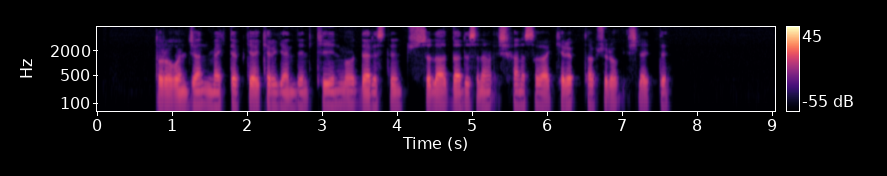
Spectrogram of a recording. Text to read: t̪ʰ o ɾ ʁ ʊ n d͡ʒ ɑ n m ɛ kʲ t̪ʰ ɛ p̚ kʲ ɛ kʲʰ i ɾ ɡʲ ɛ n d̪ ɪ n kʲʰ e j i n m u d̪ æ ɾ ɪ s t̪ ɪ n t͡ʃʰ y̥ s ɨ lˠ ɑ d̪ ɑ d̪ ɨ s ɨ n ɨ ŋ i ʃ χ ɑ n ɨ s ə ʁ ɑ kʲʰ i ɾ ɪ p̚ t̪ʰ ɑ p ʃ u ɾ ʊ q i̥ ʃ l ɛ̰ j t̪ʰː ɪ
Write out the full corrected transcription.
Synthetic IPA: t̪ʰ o ɾ ʁ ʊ n d͡ʒ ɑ n m ɛ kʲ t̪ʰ ɛ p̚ kʲ ɛ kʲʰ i ɾ ɡʲ ɛ n d̪ ɪ n kʲʰ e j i n m u d̪ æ ɾ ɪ s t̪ ɪ n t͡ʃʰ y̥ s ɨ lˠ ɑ d̪ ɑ d̪ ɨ s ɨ n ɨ ŋ i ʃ χ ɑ n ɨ s ə ʁ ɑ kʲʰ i ɾ ɪ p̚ t̪ʰ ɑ p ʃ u ɾ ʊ q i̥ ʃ l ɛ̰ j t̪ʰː ɪ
